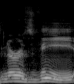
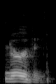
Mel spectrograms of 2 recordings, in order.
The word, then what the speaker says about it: Nervy: is the nervy and I know it looks like it says nures V and later in the video you're going to hear me try to figure out how to say this name but I had to ask them and it's nervy so if you buy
